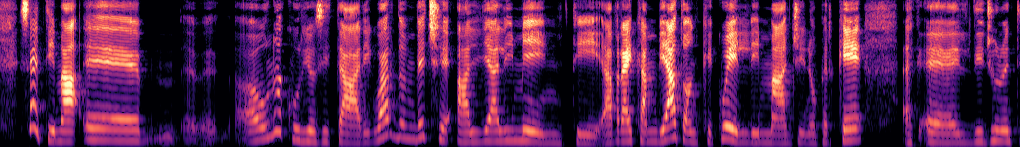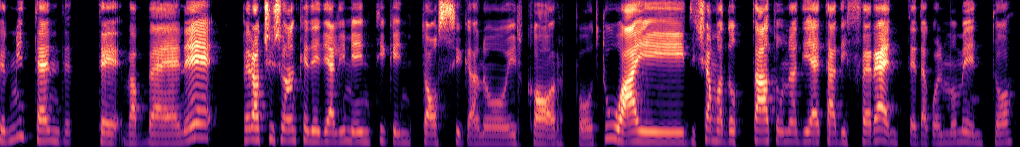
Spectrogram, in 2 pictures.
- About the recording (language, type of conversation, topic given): Italian, podcast, Quali piccole abitudini hanno migliorato di più la tua salute?
- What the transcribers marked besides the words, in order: none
